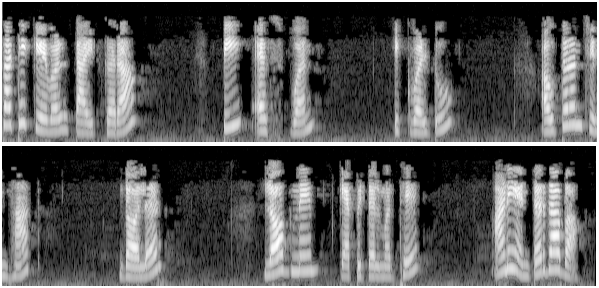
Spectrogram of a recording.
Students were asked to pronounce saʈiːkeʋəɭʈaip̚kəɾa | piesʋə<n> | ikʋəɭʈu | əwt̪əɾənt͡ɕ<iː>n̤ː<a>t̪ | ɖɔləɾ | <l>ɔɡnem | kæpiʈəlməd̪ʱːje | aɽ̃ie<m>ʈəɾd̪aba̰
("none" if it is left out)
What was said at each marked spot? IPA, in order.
n, i, a, l, ɳ

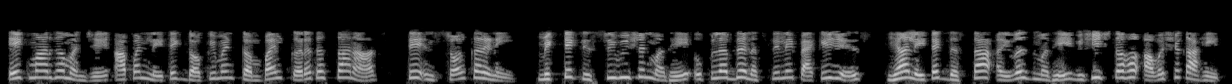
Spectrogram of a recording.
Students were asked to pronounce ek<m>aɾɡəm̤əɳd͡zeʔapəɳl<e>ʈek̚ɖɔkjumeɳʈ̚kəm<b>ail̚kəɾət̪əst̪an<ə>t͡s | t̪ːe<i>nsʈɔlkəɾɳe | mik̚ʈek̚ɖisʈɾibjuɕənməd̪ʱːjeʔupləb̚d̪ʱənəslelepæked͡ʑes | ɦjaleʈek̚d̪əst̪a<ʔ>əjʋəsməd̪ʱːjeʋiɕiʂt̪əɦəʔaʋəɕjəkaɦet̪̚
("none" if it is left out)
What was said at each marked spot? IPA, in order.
m, e, p, a, i, ʔ

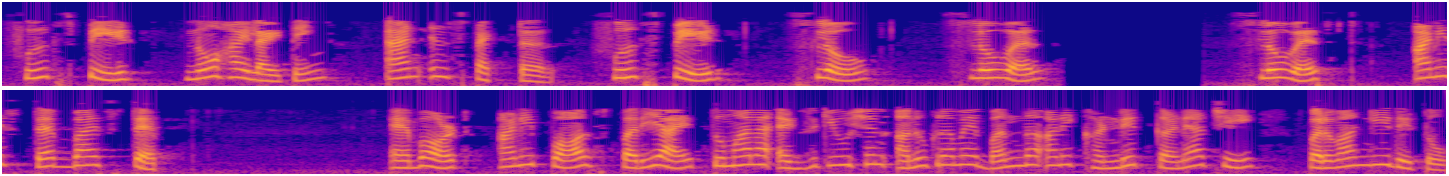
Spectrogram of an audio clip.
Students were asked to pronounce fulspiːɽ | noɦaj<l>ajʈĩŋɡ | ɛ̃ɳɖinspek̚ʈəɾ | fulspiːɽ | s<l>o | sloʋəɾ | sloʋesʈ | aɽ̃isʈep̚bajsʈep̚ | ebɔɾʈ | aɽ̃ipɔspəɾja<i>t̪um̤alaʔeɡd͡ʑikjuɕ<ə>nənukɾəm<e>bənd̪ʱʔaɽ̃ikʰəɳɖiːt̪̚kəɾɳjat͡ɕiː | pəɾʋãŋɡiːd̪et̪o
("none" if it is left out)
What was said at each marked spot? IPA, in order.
l, l, j, ə, e

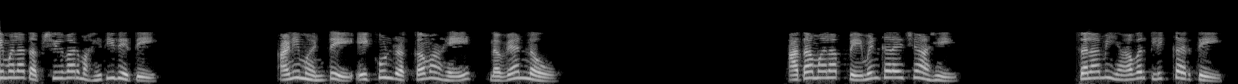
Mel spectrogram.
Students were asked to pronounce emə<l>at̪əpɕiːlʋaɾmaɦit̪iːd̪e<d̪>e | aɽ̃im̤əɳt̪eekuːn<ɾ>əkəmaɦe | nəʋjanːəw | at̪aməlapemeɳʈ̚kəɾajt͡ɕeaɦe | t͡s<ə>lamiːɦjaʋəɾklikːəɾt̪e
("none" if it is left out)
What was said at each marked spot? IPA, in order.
l, t̪, ɾ, ə

